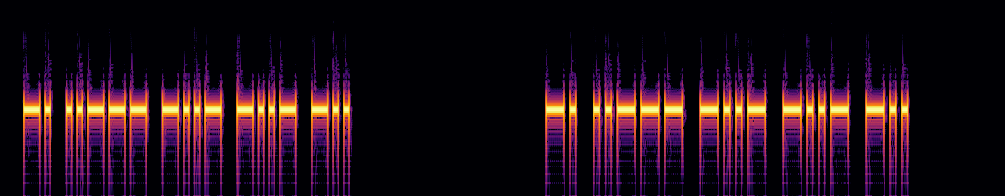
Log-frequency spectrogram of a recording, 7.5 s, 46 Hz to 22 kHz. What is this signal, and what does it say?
Morse code, heard as a keyed tone, about 28 wpm, 700 Hz. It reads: N2XXD N2XXD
